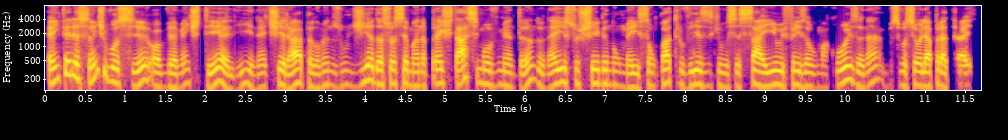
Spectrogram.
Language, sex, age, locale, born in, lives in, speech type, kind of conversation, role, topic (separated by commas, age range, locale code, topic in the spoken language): Portuguese, male, 25-29, pt-BR, Brazil, Portugal, conversation, advice, advisor, Por que estou falhando em manter uma rotina regular de exercícios físicos?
